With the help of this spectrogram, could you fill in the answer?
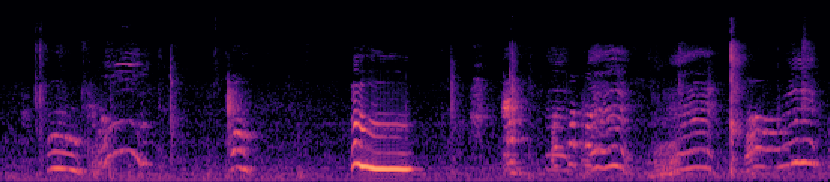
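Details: Border Collie 'talking', a string of short whining, yodel-like vocal sounds with rising and falling pitch, some arching upward, in a small indoor room, with one louder sustained whine near the middle.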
